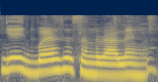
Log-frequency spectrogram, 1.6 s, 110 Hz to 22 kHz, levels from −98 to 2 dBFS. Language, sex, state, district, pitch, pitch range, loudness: Hindi, female, West Bengal, Alipurduar, 220 Hz, 185-250 Hz, -12 LUFS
